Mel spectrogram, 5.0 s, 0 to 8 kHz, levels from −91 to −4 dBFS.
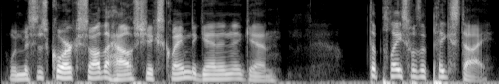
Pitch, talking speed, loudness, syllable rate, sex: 130 Hz, 190 wpm, -19 LUFS, 6.0 syllables/s, male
